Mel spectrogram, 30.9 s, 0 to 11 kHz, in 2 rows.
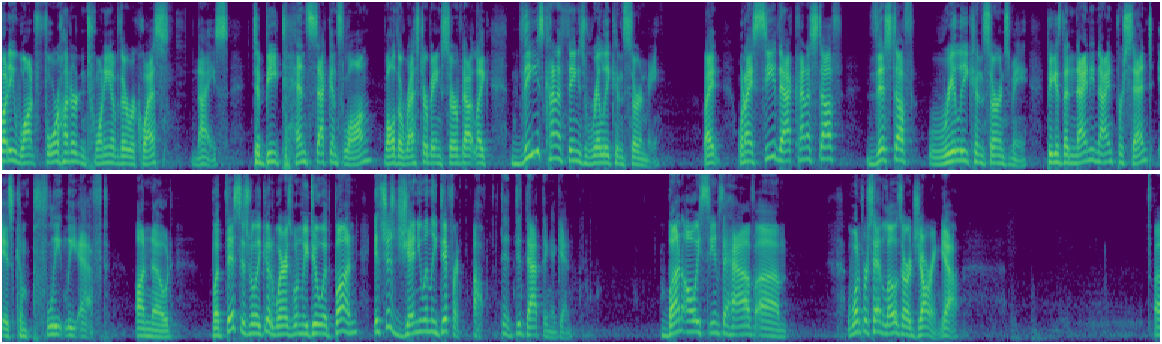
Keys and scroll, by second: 20.6 ctrl+a, 20.7 [, 20.9 ctrl+u, 21.1 ctrl+u, 21.2 ctrl+u, 21.5 ctrl+u, 21.7 ctrl+u, 21.9 ctrl+u, 22.4 shift+a, 22.8 ctrl+c, 23.0 ctrl+c, 23.1 ctrl+c, 23.3 ctrl+-.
